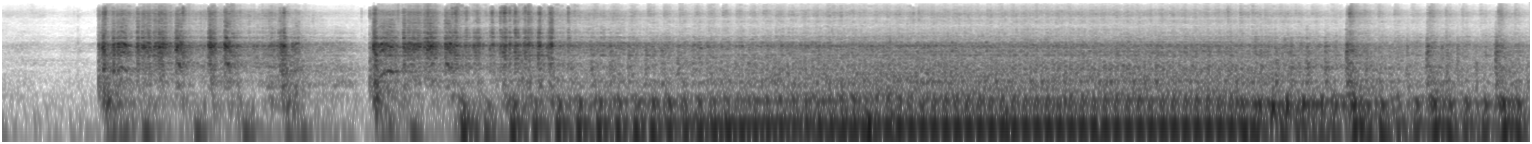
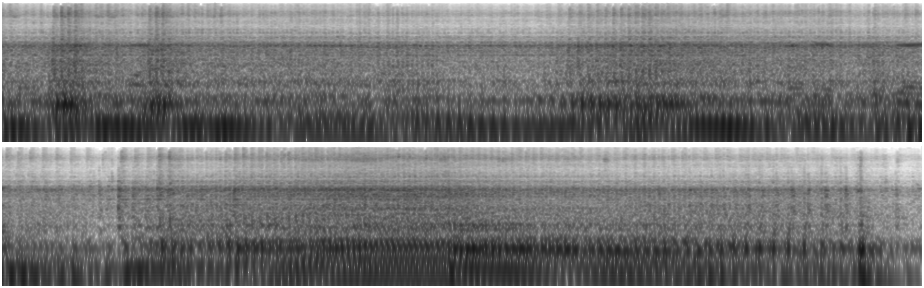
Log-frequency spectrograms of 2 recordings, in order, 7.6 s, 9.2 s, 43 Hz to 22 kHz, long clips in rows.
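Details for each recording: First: Polaris Sportsman 500 ATV after repair: it had backfired through the exhaust at idle and wouldn't throttle up because a bent throttle/ETC micro switch holder let the switch lose contact. Now a quick crank catches cleanly into a steady, even idle with no pops. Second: Polaris Sportsman 500 ATV with uneven, lumpy single-cylinder idle that runs on, then cuts out abruptly; it had backfired through the exhaust at idle and wouldn't throttle up. The ETC throttle micro switch came loose because its holding piece was bent open, killing the engine.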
